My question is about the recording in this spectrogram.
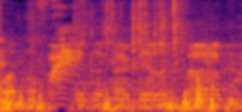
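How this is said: It is said flatly like a robot.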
